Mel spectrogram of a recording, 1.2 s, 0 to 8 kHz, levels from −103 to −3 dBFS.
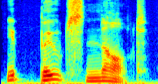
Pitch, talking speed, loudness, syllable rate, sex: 130 Hz, 150 wpm, -16 LUFS, 2.9 syllables/s, male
